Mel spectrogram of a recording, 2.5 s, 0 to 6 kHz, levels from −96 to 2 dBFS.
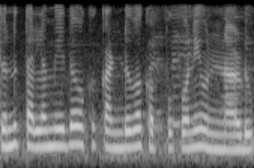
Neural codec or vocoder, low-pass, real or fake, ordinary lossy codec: none; 5.4 kHz; real; none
